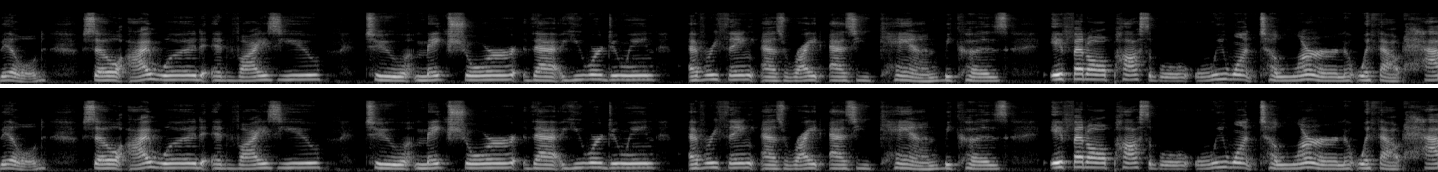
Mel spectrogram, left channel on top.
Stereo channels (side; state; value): both; identical; correlation 1.00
